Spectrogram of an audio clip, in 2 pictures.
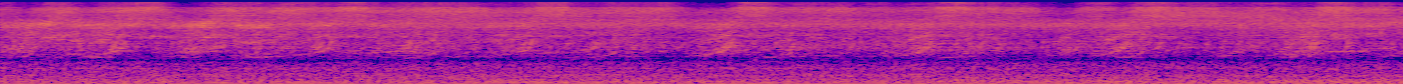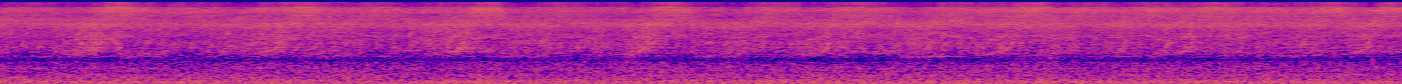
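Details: Cicadas calling in the sun on a summer mountain, recorded last month: a dense, shrill high chorus that swells in pulses roughly once a second over a steady low rumble, with no other clear sounds.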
